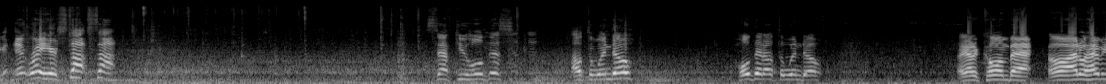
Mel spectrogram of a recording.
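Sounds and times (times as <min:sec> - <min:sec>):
storm wind rumble: 0:00.0 - 0:10.5
vehicle noise: 0:00.0 - 0:11.0.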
